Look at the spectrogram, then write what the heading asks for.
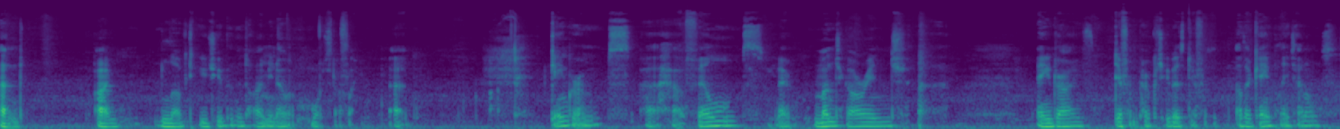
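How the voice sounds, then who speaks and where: A young man, talking softly and rambling as he plays a game, full of fillers and asides. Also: medium pitch, steady tone, creaky, slight background noise. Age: young adult. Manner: soft, deliberately hushed talk with frequent fillers. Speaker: gaming YouTuber. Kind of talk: rambling gameplay commentary.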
